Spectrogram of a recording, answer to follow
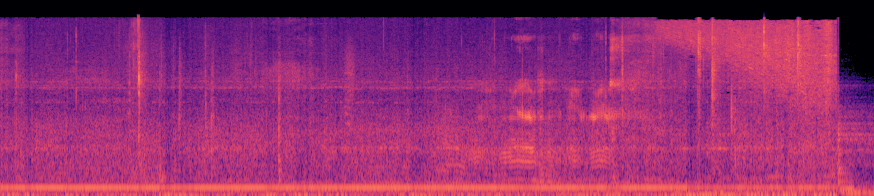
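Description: A steady low hum that dominates throughout, with a few faint clicks and a brief faint voice about five seconds in.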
